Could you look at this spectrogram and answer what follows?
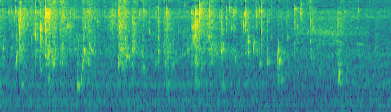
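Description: Freshly halved green jackfruit rinsed in water to clear its sticky sap, with faint splashing and dripping close by in a quiet kitchen and no talking.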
